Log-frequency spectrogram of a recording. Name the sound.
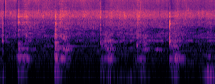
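sautéing browned pork with onion and garlic in a pan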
